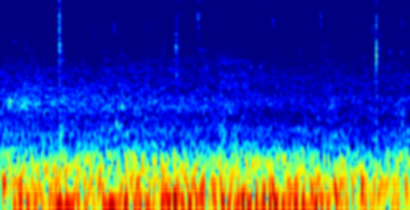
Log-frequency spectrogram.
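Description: Pruning snips clipping through small roots: a few faint, short snips over a steady low rumble.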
